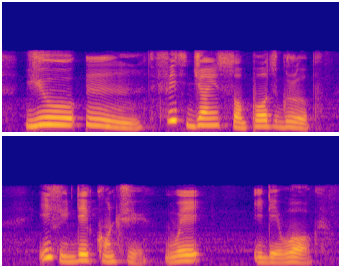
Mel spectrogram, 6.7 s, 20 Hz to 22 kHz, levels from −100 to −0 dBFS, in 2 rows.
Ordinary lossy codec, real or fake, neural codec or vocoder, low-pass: none; real; none; 5.4 kHz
